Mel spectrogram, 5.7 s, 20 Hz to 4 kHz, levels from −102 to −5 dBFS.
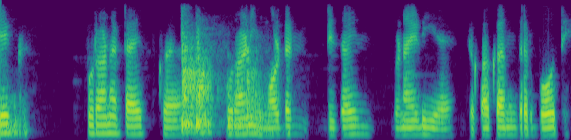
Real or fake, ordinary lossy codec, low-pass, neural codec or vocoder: real; none; 3.6 kHz; none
